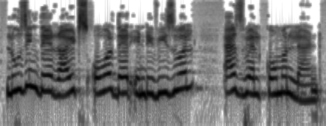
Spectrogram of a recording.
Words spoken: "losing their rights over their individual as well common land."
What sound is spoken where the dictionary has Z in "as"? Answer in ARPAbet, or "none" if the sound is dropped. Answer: Z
